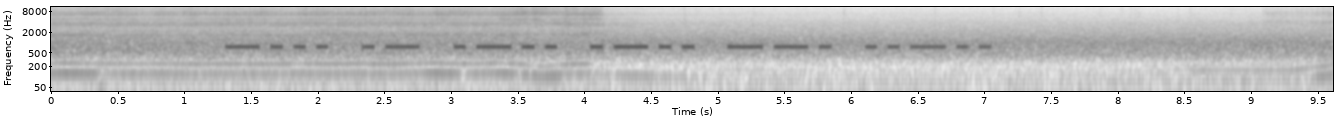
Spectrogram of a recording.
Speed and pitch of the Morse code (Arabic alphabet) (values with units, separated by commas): 14 wpm, 750 Hz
